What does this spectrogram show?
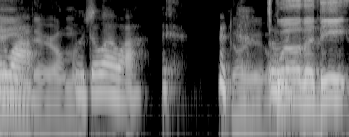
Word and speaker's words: Udoewa: So it's Udo, and Ewa, and you just put them together, Udoewa, Udoewa. When we Udoewa. say it, though, the O and the E become one syllable.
